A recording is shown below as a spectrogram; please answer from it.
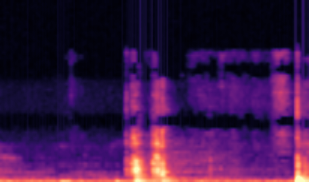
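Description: Faint handling noises over quiet room tone: a brief rustle about a second in and a sharp click near the end.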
